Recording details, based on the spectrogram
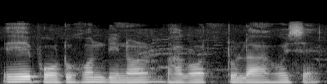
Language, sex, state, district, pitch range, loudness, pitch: Assamese, male, Assam, Sonitpur, 100-110 Hz, -16 LUFS, 105 Hz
